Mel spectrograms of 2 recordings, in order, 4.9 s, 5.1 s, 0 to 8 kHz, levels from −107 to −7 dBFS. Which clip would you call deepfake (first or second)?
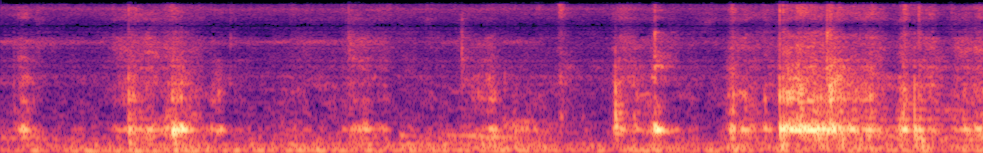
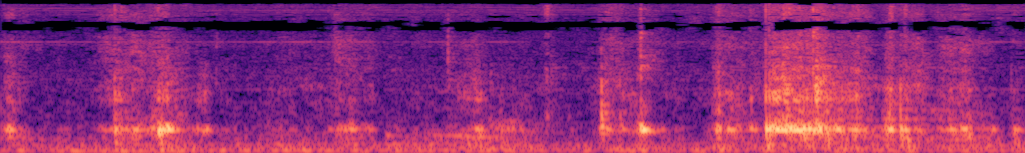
first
